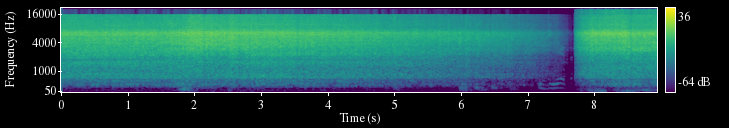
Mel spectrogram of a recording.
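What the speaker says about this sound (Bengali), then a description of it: "এবার আমরা এতে সিদ্ধ করা লতিগুলো দিয়ে দেবো।" Boiled taro stolons go into hot, fried-down masala in a pan, setting off a loud, steady sizzling hiss that runs on, breaks off briefly near the end, then returns.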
